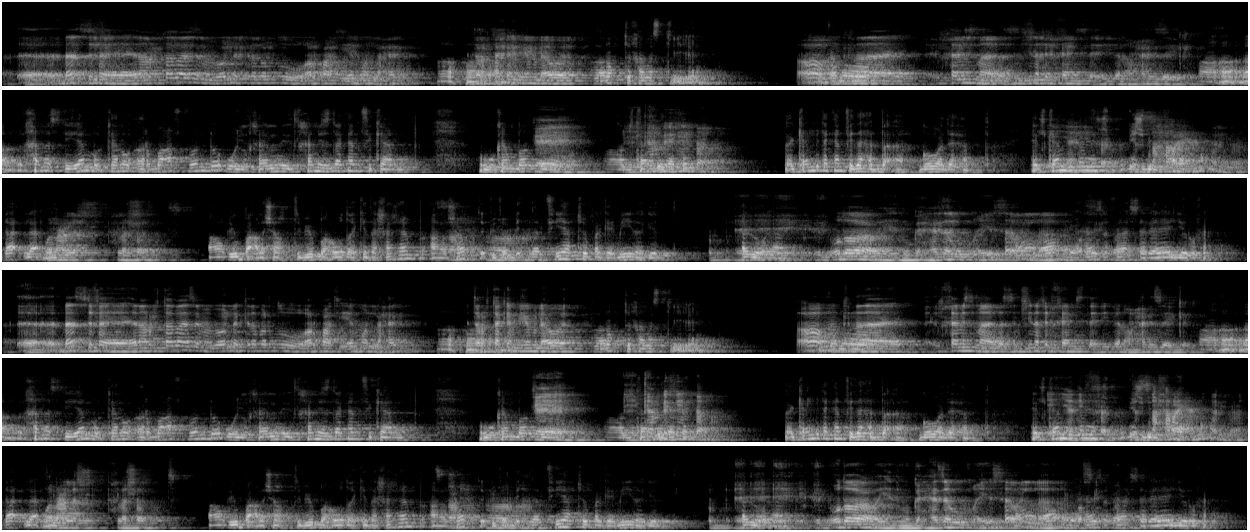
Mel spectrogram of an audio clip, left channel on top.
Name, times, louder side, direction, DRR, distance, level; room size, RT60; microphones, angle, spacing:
voice 1, 0.1-4.0 4.7-5.7 7.9-11.9 17.8-18.2 18.7-19.6 22.9-23.5 23.8-24.9 25.3-26.4 29.4-29.5 29.8-30.2 32.0-35.6 36.0-36.2, right 1 dB, 60° right, 7 dB, 6.0 m, -24 dB
voice 2, 4.4-5.1 5.9-7.1 8.3-8.7 12.0-16.5 16.8-18.2 18.5-19.4 20.3-22.2 22.8-24.3 24.9-25.5 27.0-31.6 32.3-32.8 35.1-37.0, left 1 dB, 15° left, 7 dB, 1.9 m, -22 dB
22.5 x 19.0 x 9.0 m, 0.72 s
head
